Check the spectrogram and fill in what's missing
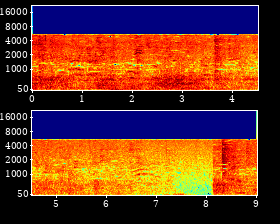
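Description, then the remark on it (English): A room full of chairs scraping and shifting at once as people stand up, pull out their chairs and turn to face one another in small circles; a dense, continuous clatter of furniture being dragged with a busy murmur of people underneath, dropping briefly before rising again. “Pull out your chair a little bit.”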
